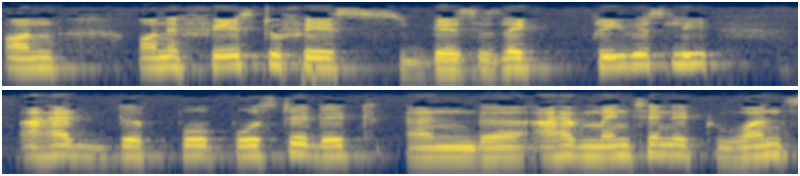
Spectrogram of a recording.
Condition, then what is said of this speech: Stuttering. Actually, now also, sometimes I stutter a lot.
